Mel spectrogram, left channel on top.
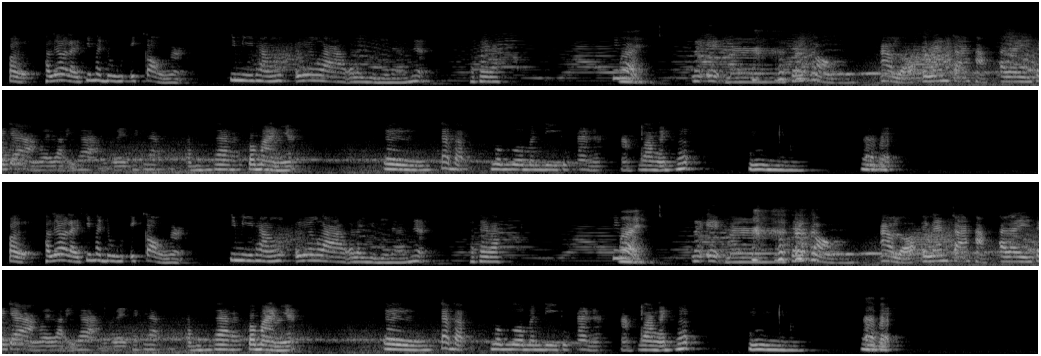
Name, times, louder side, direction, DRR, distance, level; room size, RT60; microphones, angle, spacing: voice 1, 0.1-1.8 2.3-4.3 4.7-5.0 6.1-6.4 6.9-13.3 14.2-17.3 17.8-18.4 19.0-19.2, right 2 dB, 25° right, 1.0 m, -31 dB
sound 1, 2.3-11.0, left 3 dB, 90° left, 3.3 m, -42 dB
voice 2, 7.5-8.2 19.0-19.2, right 6 dB, 85° right, 0.5 m, -30 dB
Wind, 7.9-16.3, right 1 dB, 10° right, 1.6 m, -42 dB
11.5 x 7.4 x 3.5 m
head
